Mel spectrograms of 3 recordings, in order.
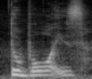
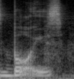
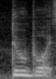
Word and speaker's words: Dubois: a bad time to argue for the pronunciation of Dubois as boys Dubois ah that's so bad oh my god it's so bad that's like terrifyingly bad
